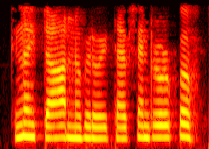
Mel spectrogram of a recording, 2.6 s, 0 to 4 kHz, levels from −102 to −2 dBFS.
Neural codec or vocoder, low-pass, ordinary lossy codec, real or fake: codec, 16 kHz, 1 kbps, X-Codec, HuBERT features, trained on LibriSpeech; 3.6 kHz; AAC, 24 kbps; fake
